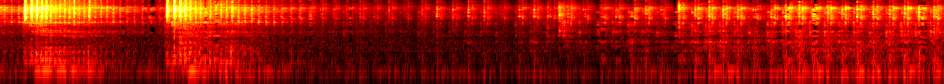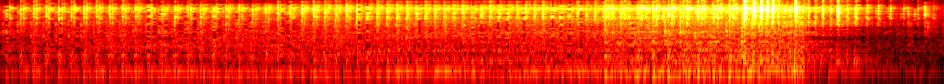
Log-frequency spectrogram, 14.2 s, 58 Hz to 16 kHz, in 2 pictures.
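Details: Yeh Lang (野狼) 125 motorcycle: a solid clunk as it shifts into gear, then a loose slapping rattle under the running engine as the chain swings.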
